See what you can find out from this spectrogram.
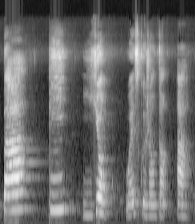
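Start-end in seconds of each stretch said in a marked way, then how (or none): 0.1-2.2 "Papillon" loud, slow pa - pi - yon; syllable by syllable. Shown as a demonstration. Teacher gives pupils a word, loudly syllable by syllable. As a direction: sound out "Papillon" in three separate beats.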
